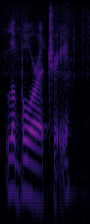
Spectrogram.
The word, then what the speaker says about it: laboratory: So we have Tory, but they have tree. They reduce that part to one syllable.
